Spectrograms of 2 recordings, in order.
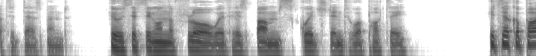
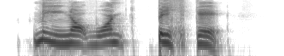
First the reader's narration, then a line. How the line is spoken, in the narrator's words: he spluttered, spraying bits of biscuit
